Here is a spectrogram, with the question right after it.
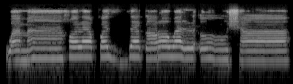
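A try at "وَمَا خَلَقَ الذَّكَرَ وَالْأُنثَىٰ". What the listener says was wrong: Bukan, itu ujungnya bukan shin, tapi saya. Wa ma khalaqal dzakara wal untha.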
